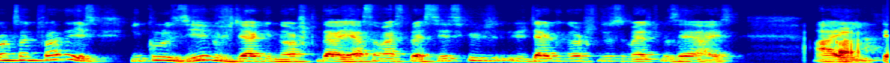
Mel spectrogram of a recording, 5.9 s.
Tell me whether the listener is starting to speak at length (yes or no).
no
